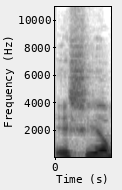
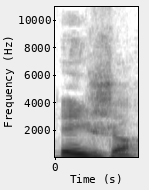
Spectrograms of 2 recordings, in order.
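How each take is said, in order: First: The middle consonant is an 'sh' sound. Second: The middle consonant is a 'zh' sound. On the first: The speaker calls it wrong. "এশিয়া বললে ভুল হবে" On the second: The speaker calls it right. "এটাকে বলতে হবে এইজা"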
